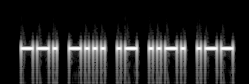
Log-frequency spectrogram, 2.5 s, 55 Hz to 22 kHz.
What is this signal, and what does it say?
Morse code, heard as a keyed tone, about 30 wpm, 700 Hz. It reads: GBAFW
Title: Code Groups - 5 Letters - 30wpm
